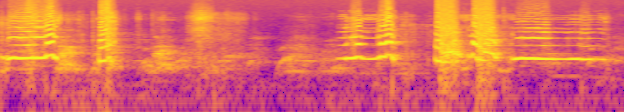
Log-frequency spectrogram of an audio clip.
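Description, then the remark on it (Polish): Several dogs at the animal shelter in Bielsko, Poland, bark and yelp in loud, overlapping bursts with high whiny whimpers between them, a busy chorus of kennel dogs with no one talking. “W bielskim schronisku przebywają generalnie psy i koty”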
